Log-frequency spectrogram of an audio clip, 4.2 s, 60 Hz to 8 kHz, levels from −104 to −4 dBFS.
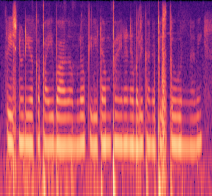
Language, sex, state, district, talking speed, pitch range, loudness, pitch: Telugu, female, Telangana, Mahabubabad, 125 wpm, 215-220 Hz, -21 LUFS, 220 Hz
